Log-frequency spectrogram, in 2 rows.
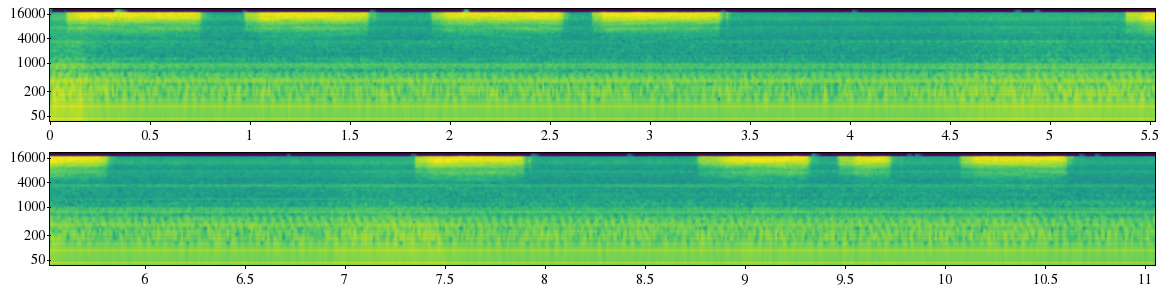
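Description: Steady hiss of an airbrush laying down Createx paint on a Hot Wheels 1969 COPO Corvette, running continuously with brief breaks in high hiss, over a constant low mechanical hum.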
